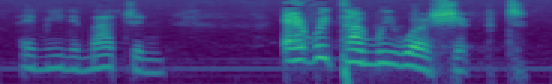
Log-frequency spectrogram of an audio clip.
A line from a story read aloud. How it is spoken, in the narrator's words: she cried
